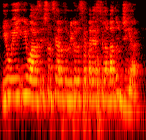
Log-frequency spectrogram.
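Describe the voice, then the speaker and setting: Brazilian man, teacher, patient, fairly high voice, distant mic, echoey room. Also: rapid-fire, mellow, soft background music. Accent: Brazilian Portuguese. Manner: patient, repeats and checks in with students. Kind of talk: recorded grammar lesson.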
